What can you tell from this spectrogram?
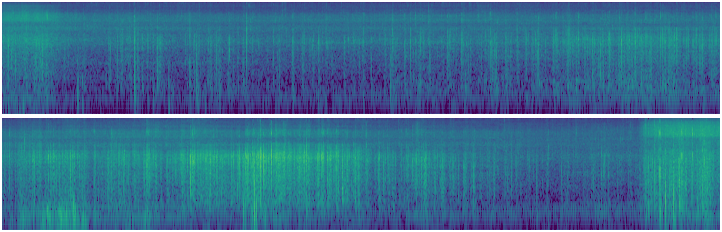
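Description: Rain pattering on the leaves and fruit of apple trees, a dense hiss of drops that swells louder for a few seconds past the middle.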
